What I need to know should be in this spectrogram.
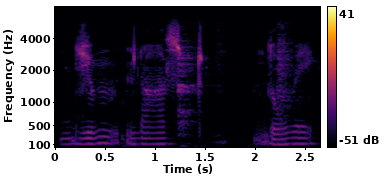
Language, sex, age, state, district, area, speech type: Punjabi, male, 18-30, Punjab, Muktsar, urban, read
